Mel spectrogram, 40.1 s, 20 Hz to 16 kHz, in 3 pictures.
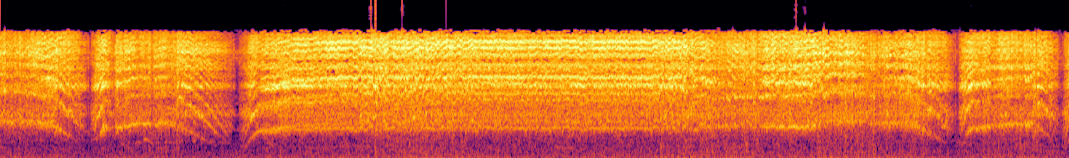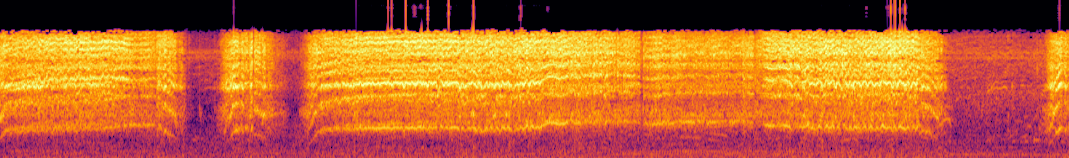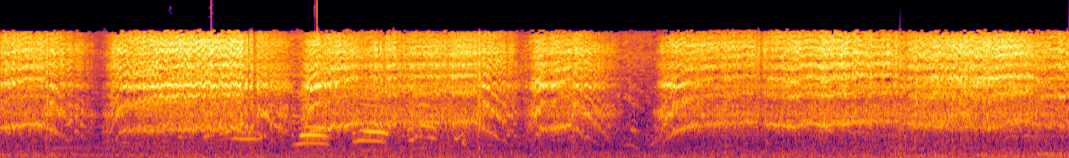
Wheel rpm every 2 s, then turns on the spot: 170, 110, 200, 210, 210, 200, 150, 160, 70, 200, 220, 220, 120, 80, 140, 140, 140, 90, 220, 210.
none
